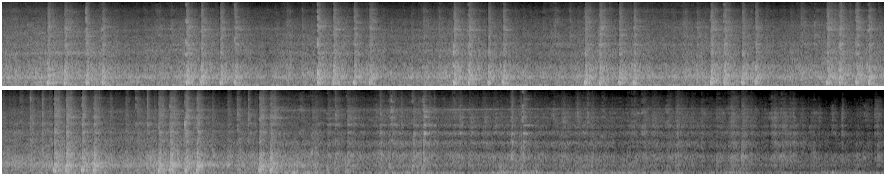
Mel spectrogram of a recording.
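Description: New York City subway train running past at a steady speed, its wheels clacking over rail joints in regular pairs about every two seconds. The sound fades away over the last several seconds as the train moves off.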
